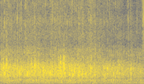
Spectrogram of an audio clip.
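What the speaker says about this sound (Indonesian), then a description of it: "Tepuk tangannya pula yang paling meriah buat Tuhan kita." A church congregation claps at a worship service, a dense, even wash of many hands. The applause is steady and moderately distant and lasts under two seconds.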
